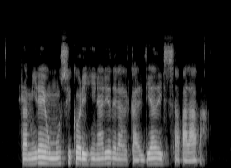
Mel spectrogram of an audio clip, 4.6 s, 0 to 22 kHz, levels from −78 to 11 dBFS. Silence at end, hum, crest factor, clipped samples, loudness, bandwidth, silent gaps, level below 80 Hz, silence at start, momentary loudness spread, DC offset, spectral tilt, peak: 0.5 s; none; 16 dB; under 0.1%; -18 LUFS; 8.8 kHz; none; -68 dBFS; 0.4 s; 8 LU; under 0.1%; -5 dB/octave; -2 dBFS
